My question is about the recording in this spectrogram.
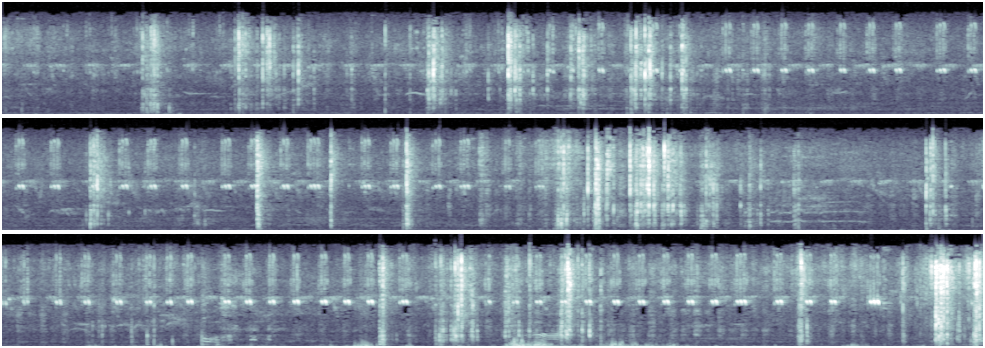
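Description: An insect chirping in a steady, rapid, high-pitched pulse, over scattered short clicks and knocks. Louder low thumps and rumbling come in a few seconds before the end.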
